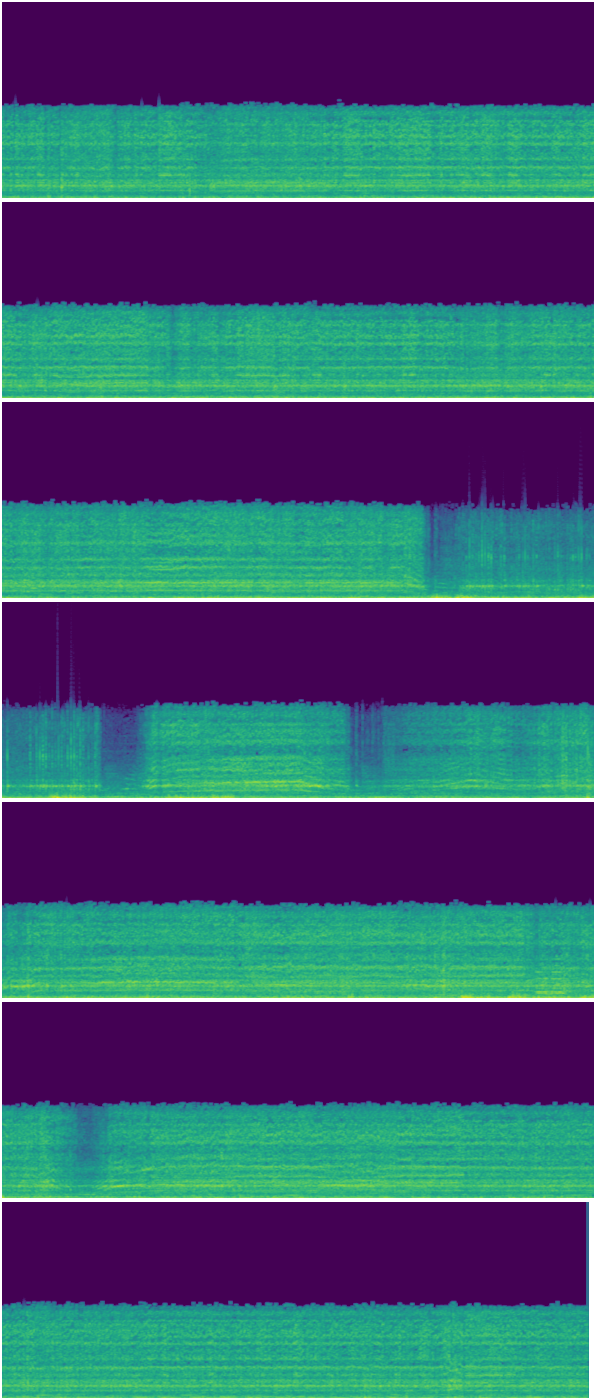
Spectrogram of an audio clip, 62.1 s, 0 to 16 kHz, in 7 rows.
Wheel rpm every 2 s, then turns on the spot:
170, 170, 170, 170, 170, 160, 170, 170, 170, 170, 170, 150, 40, 20, 80, 130, 70, 120, 160, 160, 160, 170, 140, 150, 160, 170, 170, 170, 160, 170, 170.
24-28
